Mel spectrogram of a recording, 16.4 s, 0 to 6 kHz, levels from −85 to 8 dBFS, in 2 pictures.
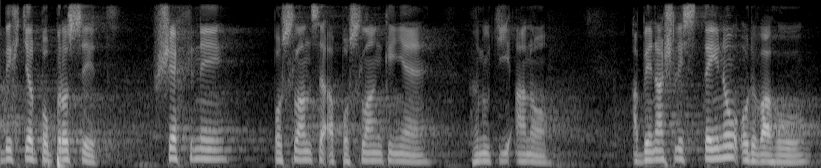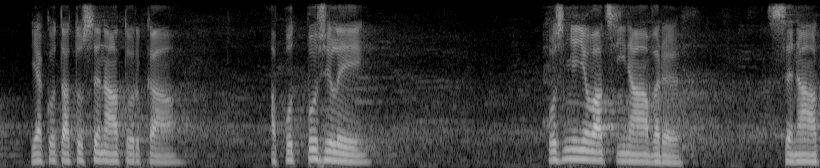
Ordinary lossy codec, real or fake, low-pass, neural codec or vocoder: Opus, 64 kbps; real; 5.4 kHz; none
